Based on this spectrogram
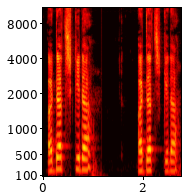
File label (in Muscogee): "vtvcketv", Muscogee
